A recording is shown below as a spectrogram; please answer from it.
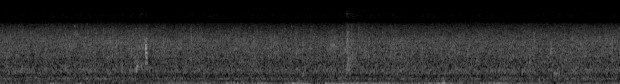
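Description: River water running steadily, an even rushing hiss, with a couple of faint ticks.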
